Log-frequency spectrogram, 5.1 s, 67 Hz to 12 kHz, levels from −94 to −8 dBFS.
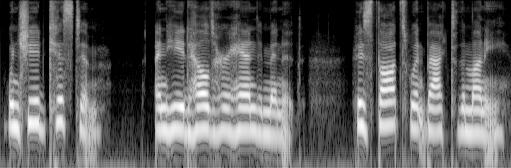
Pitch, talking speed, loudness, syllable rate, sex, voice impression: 215 Hz, 235 wpm, -18 LUFS, 6.0 syllables/s, female, very feminine, slightly young, thin, tensed, slightly powerful, bright, slightly soft, clear, fluent, slightly cool, slightly intellectual, refreshing, slightly sincere, slightly calm, friendly, reassuring, unique, slightly elegant, wild, lively, strict, slightly intense, sharp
